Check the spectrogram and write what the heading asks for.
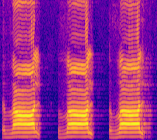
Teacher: آگے وَمِن، واو زبر وا، میم نون زیر من، یہاں پر دیکھیں نون ساکین ہے نا نون ساکین، اور نون ساکین کے بعد کون سا حرف ہے؟ حرف ذال ہے، جو کہ بہت نرمی سے اور بغیر سیٹی دار ادا ہوتا ہے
